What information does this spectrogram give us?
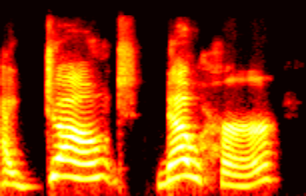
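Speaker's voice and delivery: "don't" heavily stressed, as if in capitals. Explaining putting a word in all caps, stress on don't. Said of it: "I would put don't in all caps with an angry face".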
